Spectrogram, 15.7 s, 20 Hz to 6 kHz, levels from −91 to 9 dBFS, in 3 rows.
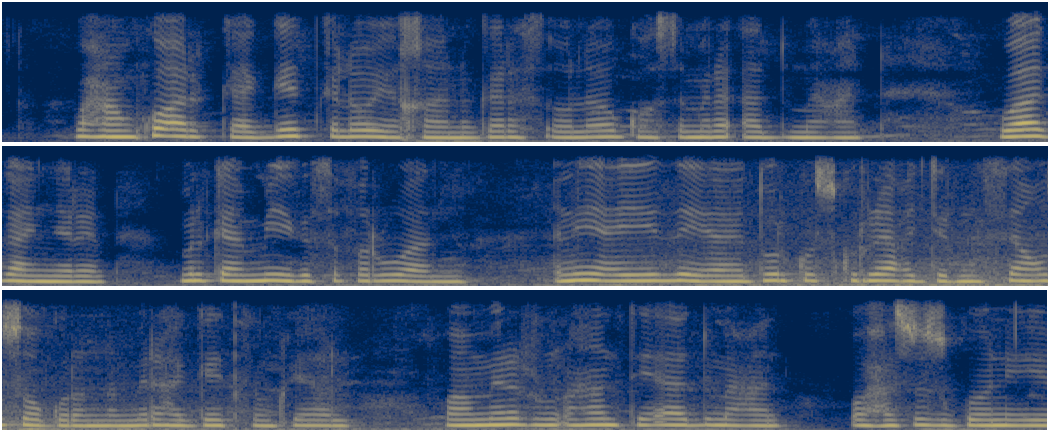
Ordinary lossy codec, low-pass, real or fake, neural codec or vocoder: none; 5.4 kHz; real; none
